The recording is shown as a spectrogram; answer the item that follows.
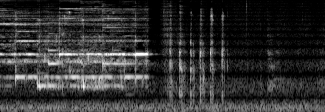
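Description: Mobile phone ringtone playing a simple stepped melody, cutting off suddenly about two seconds in. A few quick clicks follow.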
